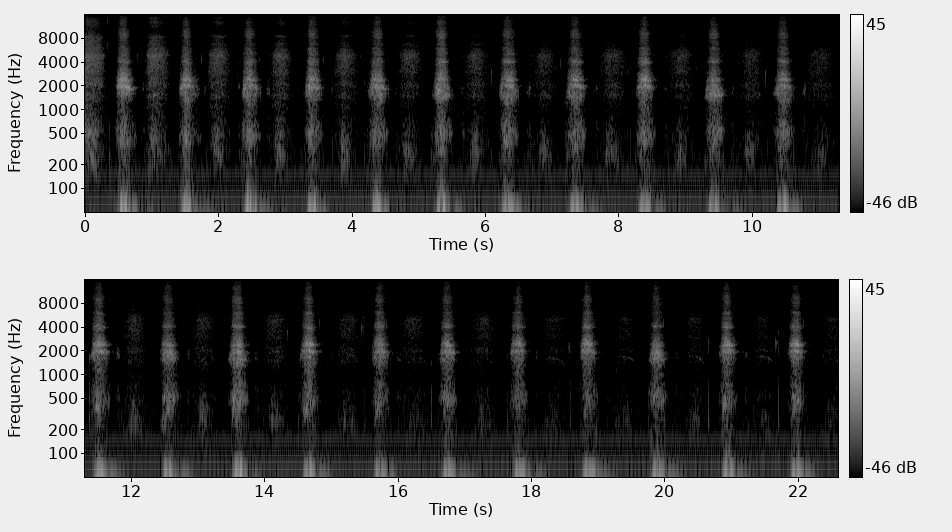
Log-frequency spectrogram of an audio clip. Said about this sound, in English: inhalation fast and full through the nose. And then rounding the mouth, we're going to exhale through the round lips, forcefully out. So it goes like this.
